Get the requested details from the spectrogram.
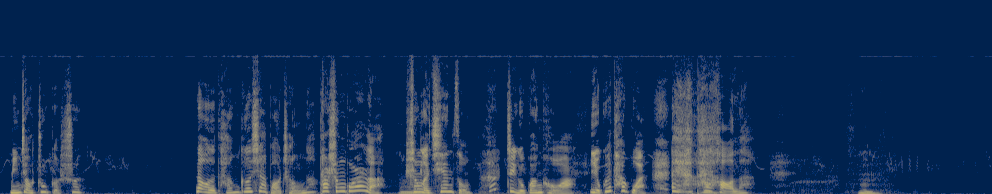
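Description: Young women talk and laugh together with animation.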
